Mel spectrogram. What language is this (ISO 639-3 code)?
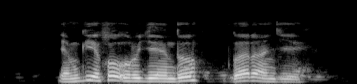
kin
